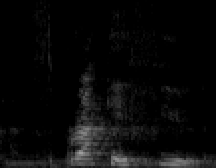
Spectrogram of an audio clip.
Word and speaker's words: Sprachgefühl: I got a lot of Germany energy, Slovakia, because the word that they showed me was a German word called it's pronounced Sprachgefühl.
